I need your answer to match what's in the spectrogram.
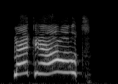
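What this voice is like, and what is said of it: Yelled in falsetto. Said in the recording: “in his finest. Falsetto.”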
